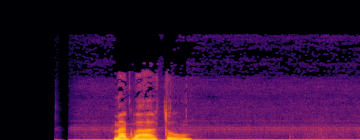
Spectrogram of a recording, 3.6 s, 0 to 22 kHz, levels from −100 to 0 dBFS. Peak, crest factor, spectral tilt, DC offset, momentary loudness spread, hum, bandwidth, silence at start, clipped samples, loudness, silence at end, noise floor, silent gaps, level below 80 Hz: -2 dBFS; 20 dB; -7.5 dB/octave; 3%; 7 LU; none; 11 kHz; 0.5 s; under 0.1%; -17 LUFS; 1.7 s; -54 dBFS; none; -58 dBFS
